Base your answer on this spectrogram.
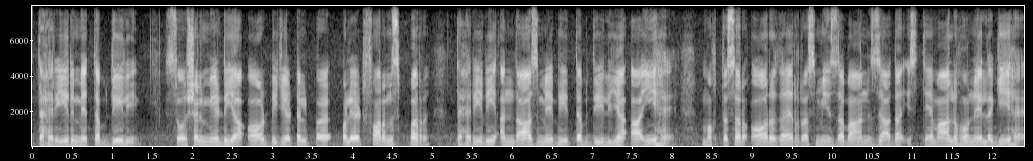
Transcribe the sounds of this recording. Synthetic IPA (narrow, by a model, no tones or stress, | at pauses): t̪ɐɦɾiːɾmẽt̪ɐbd̪iːli | soːʃəlmiːɖijaʔɔːɾɖɪd͡ʒɪʈəlpleːʈfʰaːɾmzpɐɾ | t̪ɐɦɾiːɾiʔɐ̃nd̪aːzmẽbʱit̪ɐbd̪iːlijãʔaːiɦɛː | mʊxt̪əsəɾɔːɾɣɛːɾːɐsmizɐbaːnzjaːd̪aʔɪst̪eːmaːlɦoːnelɐɡiɦɛː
